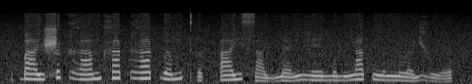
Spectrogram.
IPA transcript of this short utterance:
ɓa˧jʂə˦˥k̚ɣa˧˥m xa˦˥k̚ɣa˦˥k̚lə˧˥m t̪ʰə˨˩k̚ʔa˧˥j sa˨˩j nɛ˨˩˦ŋɣe˧mə˧m ŋa˦˥t̚ŋə˧ŋlə˨˩˦jɣu˨˩˨ə̯

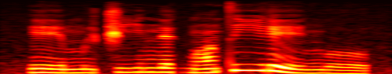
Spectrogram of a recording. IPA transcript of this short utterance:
eː˨ mɨ˨t͡ʃiː˧nɛ˧ɡ͡bɔ̃˨˦ tiː˦ɾeː˨ŋoː˨

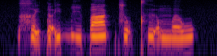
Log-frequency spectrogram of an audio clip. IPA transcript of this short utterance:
xə̰˧˨jɗə̰˧˥j ɓi˨˩ɓaː˦˥k̚sṵ˧˨ t̪ʰɨ̰˧˨ə̯ mə˨˦w

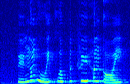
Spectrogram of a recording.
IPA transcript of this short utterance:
pyː˨˥ŋɐ˥mwuː˨˥jkʷʰɐ˧w pɵ˥t̚fyː˥hɐ˥ŋt̪ɔː˨˧j

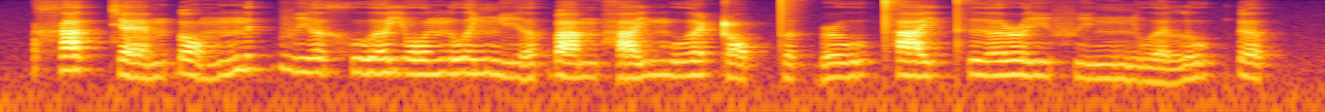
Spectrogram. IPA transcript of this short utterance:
xa˦˥t̚cɛ˨˩˦mɗɔ˨˩˦m nɨ˦˥k̚vi˧ə̯xu˧ə̯ jo˧nu˧ə̯ɲi˨˩˦ə̯ ɓa˧mha˧˥jmu˧˥ə̯ ʈɔ˨˩p̚t̪ə˨˩k̚ɹu˧˥ t̪ʰa˧jt̪ʰɨ˧ə̯ɹi˧˥ fi˧ŋɲu˨˩ə̯lu˦˥k̚ ɗəː˦˥p̚

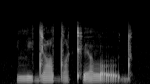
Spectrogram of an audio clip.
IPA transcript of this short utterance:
lidœ dˤɐkʼɪ lˠo̰d

